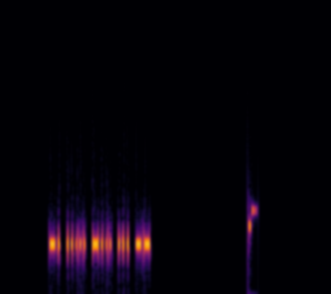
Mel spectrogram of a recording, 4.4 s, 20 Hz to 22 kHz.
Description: Morse code, heard as a keyed tone, about 41 wpm, 700 Hz. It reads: N5BSM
